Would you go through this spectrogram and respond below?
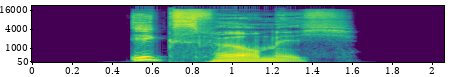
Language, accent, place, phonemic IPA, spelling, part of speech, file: German, Germany, Berlin, /ˈɪksˌfœʁmɪç/, x-förmig, adjective, De-x-förmig.ogg
- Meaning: X-shaped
